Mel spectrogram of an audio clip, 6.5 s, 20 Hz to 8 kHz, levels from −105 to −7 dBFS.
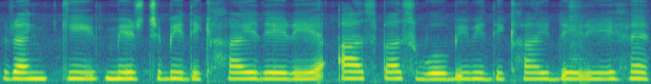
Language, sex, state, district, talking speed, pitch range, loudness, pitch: Hindi, female, Bihar, Patna, 140 wpm, 215-225 Hz, -15 LUFS, 220 Hz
